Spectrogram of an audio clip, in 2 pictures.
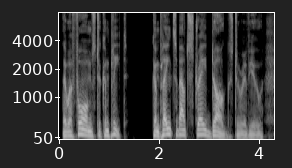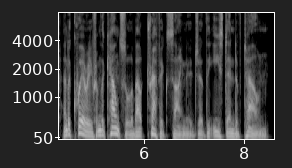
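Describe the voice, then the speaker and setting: A male narrator reads a mystery aloud in a wry, stately storytelling manner. His voice is extremely deep yet lively in its pitch. The recording is dry and close, with no room sound. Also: moderate pace, no room sound. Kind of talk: scripted audiobook narration.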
